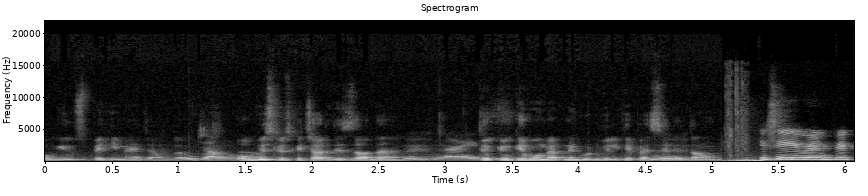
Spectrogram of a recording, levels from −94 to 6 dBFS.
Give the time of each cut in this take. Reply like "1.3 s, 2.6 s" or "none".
5.1 s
